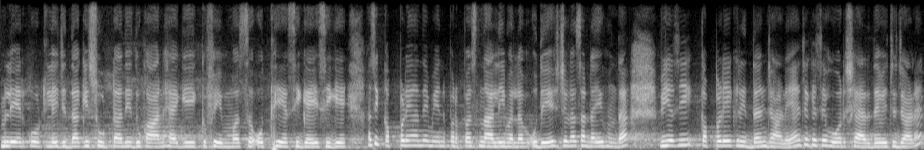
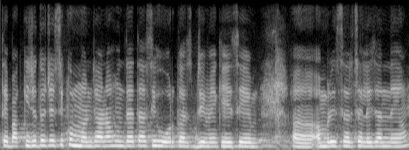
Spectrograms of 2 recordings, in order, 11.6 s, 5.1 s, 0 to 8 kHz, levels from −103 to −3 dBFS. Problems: constant background noise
